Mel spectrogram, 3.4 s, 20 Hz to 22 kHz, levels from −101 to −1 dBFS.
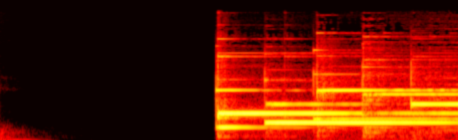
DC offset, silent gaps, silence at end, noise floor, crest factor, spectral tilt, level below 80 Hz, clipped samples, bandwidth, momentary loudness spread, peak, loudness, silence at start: under 0.1%; none; 0 s; -68 dBFS; 14 dB; -2.5 dB/octave; -72 dBFS; under 0.1%; 8.8 kHz; 3 LU; -8 dBFS; -20 LUFS; 1.6 s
